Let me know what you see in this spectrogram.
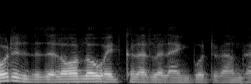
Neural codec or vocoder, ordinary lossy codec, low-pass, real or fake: codec, 16 kHz, 0.2 kbps, FocalCodec; none; 7.2 kHz; fake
